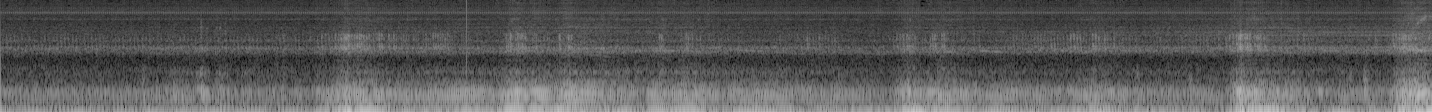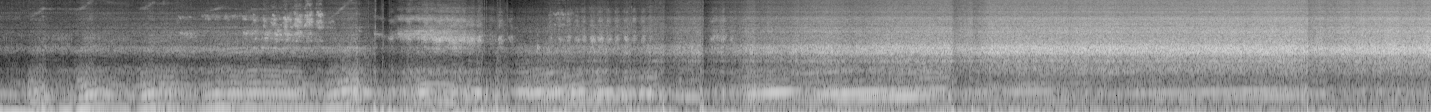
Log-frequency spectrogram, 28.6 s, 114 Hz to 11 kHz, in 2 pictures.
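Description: Turbocharged 1.8-litre four-cylinder of a Mk4 VW GTI fitted with a Frankenturbo F21 turbo, idling at the starting line with a few short bursts of throttle. About halfway through it launches on a quarter-mile pass, its pitch climbing in steps through the gear changes, while a rush of wind builds near the end.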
